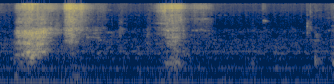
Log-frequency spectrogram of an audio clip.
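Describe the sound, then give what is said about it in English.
Someone blows their nose in three short, breathy bursts: two quick honks close together, then a pause and a final shorter blow, with no talking. “And what I've learned, I'm sorry, y'all, I'm gonna blow my nose again.”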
